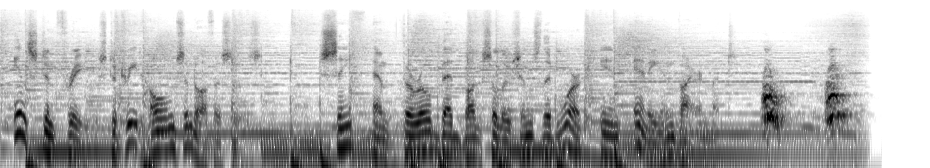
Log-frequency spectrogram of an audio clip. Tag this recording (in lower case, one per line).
music
speech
